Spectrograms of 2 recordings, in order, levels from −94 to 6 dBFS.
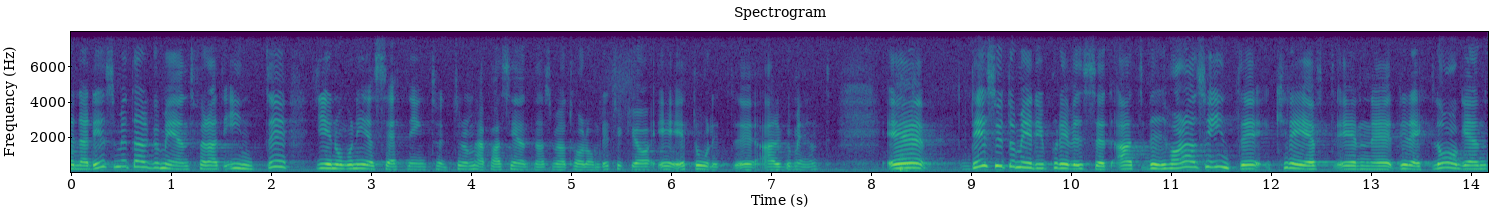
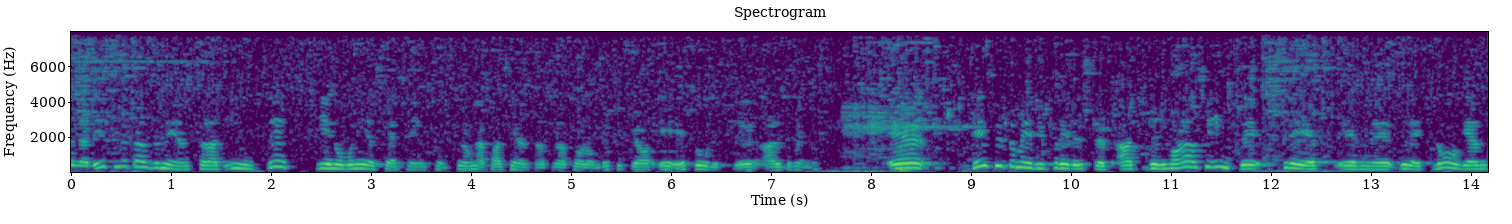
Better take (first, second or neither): first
